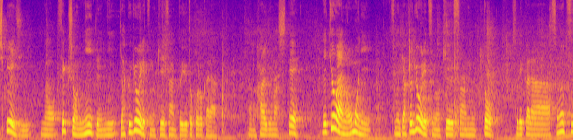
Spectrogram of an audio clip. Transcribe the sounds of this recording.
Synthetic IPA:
t͡ɕi̥pe̞ːʑi | no̞se̞kɯ̟̥ɕõ̞ɲ̟ːiːt̪ẽ̞ɲ̟ːiɡʲakɯ̟ɡʲo̞ːɾʲe̞t͡sɨno̞ke̞ːsãnt̪o̞jɯ̟ːt̪o̞ko̞ɾo̞kaɾaː | no̞haiɾʲimaɕi̥t̪e̞ | d̪e̞kʲo̞ːβaːno̞ːmo̞ɲ̟i | so̞no̞ɡʲakɯ̟ɡʲo̞ːɾe̞t͡sɨno̞ke̞ːsãnt̪o̞ | so̞ɾe̞kaɾaso̞no̞t͡s

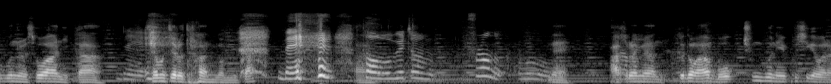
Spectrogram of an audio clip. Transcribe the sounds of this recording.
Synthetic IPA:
ubunɯɭsʰoaɦaɲik͈ane̞ebunt͡ɕ͈eɾotɯɾʌɡanɯnɡʌmɲik͈ane̞aʌoɡit͡ɕ͈om | pʰuɾʌnok͈ʰone̞ | a̰kɯɾʌmjʌnkɯdoŋanmok̚t͡ɕʰuŋbuɲip͈ʰuɕʰiɡe̞paɾa

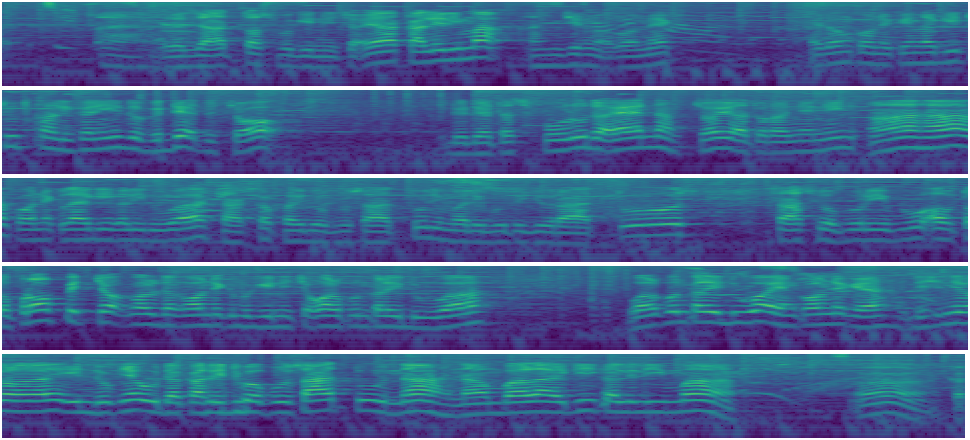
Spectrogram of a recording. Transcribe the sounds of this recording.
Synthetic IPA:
ələd͡ʒat̪ɔsbəɡinit͡ʃɔʔjakalilimaʔaɲd͡ʒɪrŋɡa̰ʔkonɛk̚adɔŋkonɛkɪnlaɡit̪ukalikalinudaɡədɛʔt̪ut͡ʃɔʔ | diadiat̪asə̥puludaenak̚t͡ʃɔjat̪uɾanɲanɪaɦakonɛklaɡikaliduat͡ʃakəp̚kaliduwap̬ulusat̪ulimaɾibut̪ud͡ʒuɾat̪ʊs | səɾat̪ʊ̥usduap̬uluɾibuaut̪opɾopɪt̪̚t͡ʃɔʔkaloudahkonɛk̚bəɡinit͡ʃɔʔwalaupʊnkalidua | walaupʊnkaliduajaŋkonɛkjadisinikaloaindʊk̚ɲaudahkaliduapuluhsat̪unahnambalaɡikalilima | ə

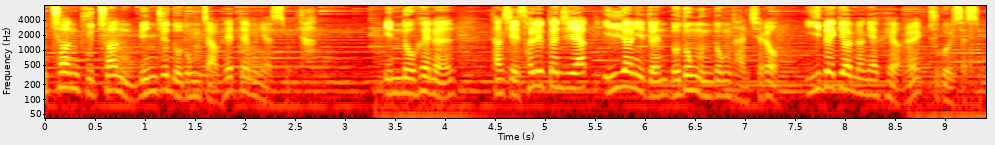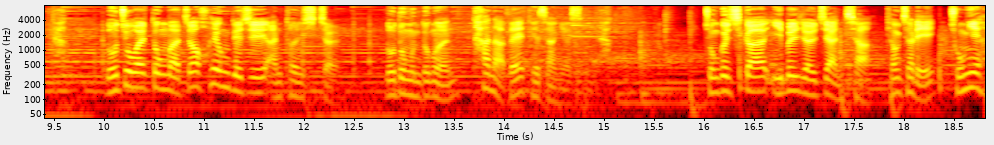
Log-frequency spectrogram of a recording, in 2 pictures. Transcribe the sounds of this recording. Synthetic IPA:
t͡ɕʰʌnkut͡ɕʰʌnmind͡ʑunodoŋd͡ʑa̰ɸwe̞t͈e̞muɲijʌs͈ɯmɲida | inːoɸwe̞nɯn | taŋɕʰisʰʌʎːip̚t͈we̞nd͡ʑijaɡ̚iʎːʌɲidwe̞nːodoŋundoŋtant͡ɕʰe̞ɾo | ibe̞ɡjʌmjʌŋe̞ɸwe̞ʌnɯɭtuɡois͈ʌs͈ɯmɲida | nod͡ʑowaɭt͈oŋmad͡ʑʌhʌjoŋdwe̞d͡ʑia̰ntʰʌnɕʰi̥d͡ʑʌ̰ɭnodoŋundoŋɯntʰana̰be̞te̞sʰaŋijʌs͈ɯmɲida | t͡ɕoŋɡɯnɕʰiɡaibɯɭjʌɭd͡ʑiant͡ɕʰa̰kjʌŋt͡ɕʰaɾit͡ɕoŋi

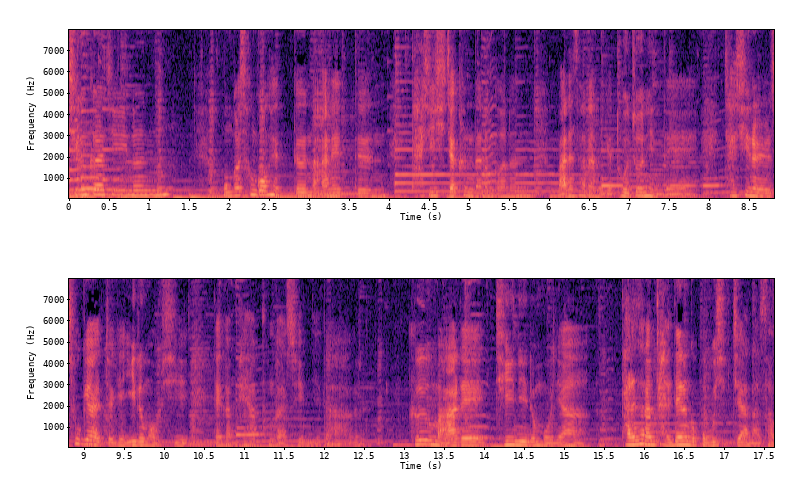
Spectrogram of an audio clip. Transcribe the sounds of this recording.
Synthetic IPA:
t͡ɕiɡɯmk͈ad͡ʑinɯn | mʌŋɡasʰʌŋɡoŋɦe̞t͈ɯna̰ne̞t͈ɯntaɕʰiɕʰid͡ʑakʰandanɯnɡʌnɯn | manɯnsʰaɾame̞ɡe̞tod͡ʑoɲinde̞t͡ɕaɕʰinɯɭsʰoɡeɦaɭt͡ɕ͈ʌɡeiɾɯmʌp̚ɕ͈ine̞ɡape̞ɦapʰɯnɡas͈uimɲida̰kɯɾʌn | kɯmaɾe̞t͡ɕiɲinɯnmʌɲa | taɾɯnsʰaɾamit͡ɕaɭdwe̞nɯnɡʌpoɡoɕʰi̥p̚t͡ɕ͈ianasʰʌ

